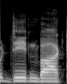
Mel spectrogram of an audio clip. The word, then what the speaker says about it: Dedenbach: Did I say that correctly? – Yeah, Marco Diedenbach, or the Master the Mountain. – Both. – You got it all right.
